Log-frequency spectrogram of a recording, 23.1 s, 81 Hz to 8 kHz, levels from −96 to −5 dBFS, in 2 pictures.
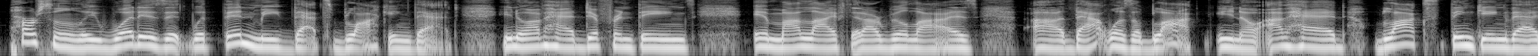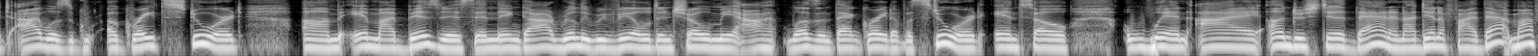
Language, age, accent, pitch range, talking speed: English, 40-59, American, 155-195 Hz, 175 wpm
